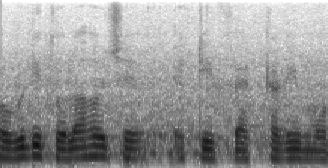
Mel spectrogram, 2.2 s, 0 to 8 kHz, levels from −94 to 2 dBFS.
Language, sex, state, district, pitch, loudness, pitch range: Bengali, male, West Bengal, Dakshin Dinajpur, 115 Hz, -15 LUFS, 110-125 Hz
